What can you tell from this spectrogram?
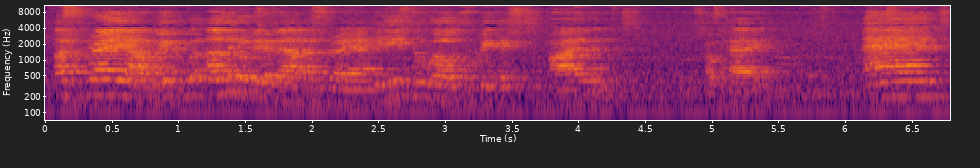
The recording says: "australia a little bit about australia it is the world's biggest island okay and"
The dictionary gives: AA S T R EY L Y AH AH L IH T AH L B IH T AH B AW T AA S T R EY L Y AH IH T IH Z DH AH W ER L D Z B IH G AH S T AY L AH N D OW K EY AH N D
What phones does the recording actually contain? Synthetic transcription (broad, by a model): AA S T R EY L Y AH AH L IH T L B IH T AH B AW T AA S T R EY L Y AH IH T IH Z DH AH W ER L D Z B IH G AH S T AY L AH N D OW K EY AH N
